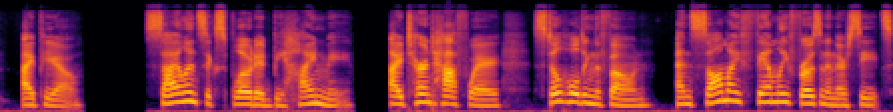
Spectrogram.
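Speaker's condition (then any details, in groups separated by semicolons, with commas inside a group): No condition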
